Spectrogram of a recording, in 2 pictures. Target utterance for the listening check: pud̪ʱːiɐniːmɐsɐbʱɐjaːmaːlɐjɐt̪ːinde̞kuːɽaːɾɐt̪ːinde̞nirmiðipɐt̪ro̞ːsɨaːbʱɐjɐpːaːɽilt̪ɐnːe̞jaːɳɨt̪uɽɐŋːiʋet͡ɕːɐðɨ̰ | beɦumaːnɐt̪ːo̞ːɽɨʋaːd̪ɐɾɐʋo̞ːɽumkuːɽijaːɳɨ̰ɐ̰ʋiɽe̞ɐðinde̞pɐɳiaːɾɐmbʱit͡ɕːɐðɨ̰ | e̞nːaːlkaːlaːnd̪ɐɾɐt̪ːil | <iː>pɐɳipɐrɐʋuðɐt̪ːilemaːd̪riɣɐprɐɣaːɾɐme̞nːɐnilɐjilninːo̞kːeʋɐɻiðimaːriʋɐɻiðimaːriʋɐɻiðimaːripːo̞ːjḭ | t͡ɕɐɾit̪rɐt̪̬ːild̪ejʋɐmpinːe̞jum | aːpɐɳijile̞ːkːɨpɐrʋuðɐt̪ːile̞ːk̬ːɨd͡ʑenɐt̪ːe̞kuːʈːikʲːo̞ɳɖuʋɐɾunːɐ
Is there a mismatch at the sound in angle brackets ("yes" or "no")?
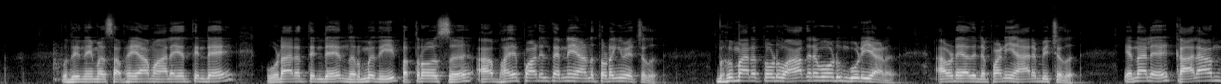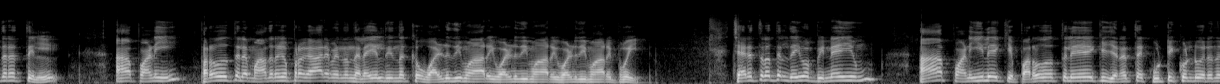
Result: yes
